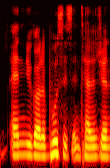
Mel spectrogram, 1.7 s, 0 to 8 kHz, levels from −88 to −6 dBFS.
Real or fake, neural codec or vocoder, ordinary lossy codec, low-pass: fake; codec, 44.1 kHz, 7.8 kbps, DAC; none; 7.2 kHz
